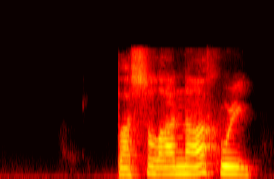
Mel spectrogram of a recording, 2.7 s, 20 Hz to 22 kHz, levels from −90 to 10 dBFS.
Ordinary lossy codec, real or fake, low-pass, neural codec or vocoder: none; fake; 7.2 kHz; codec, 16 kHz, 1 kbps, X-Codec, WavLM features, trained on Multilingual LibriSpeech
